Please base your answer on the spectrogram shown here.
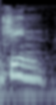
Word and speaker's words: gin: decide inventar el coltán jing jing de engine de motor en inglés no de gin ginebra aunque se escribe igual el cotton gym era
